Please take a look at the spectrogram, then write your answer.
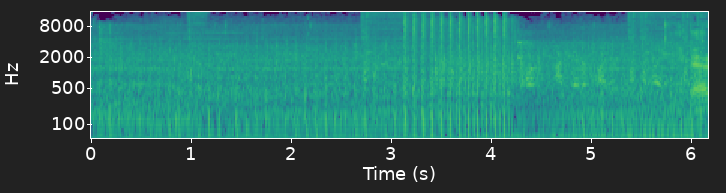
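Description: A helicopter whirs amid bursts of machine-gun fire in Battlefield: Bad Company 2, with a rapid, evenly spaced volley in the middle over constant rotor and battle noise.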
